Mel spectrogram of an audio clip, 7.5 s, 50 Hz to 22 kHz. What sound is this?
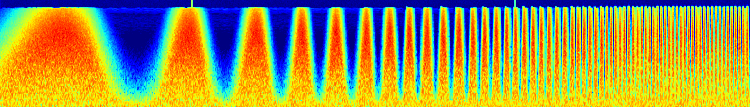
White Noise Up 128bpm 4bars stereo dry
Riser, FX, White-Noise, Tension, Sweep, Effect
